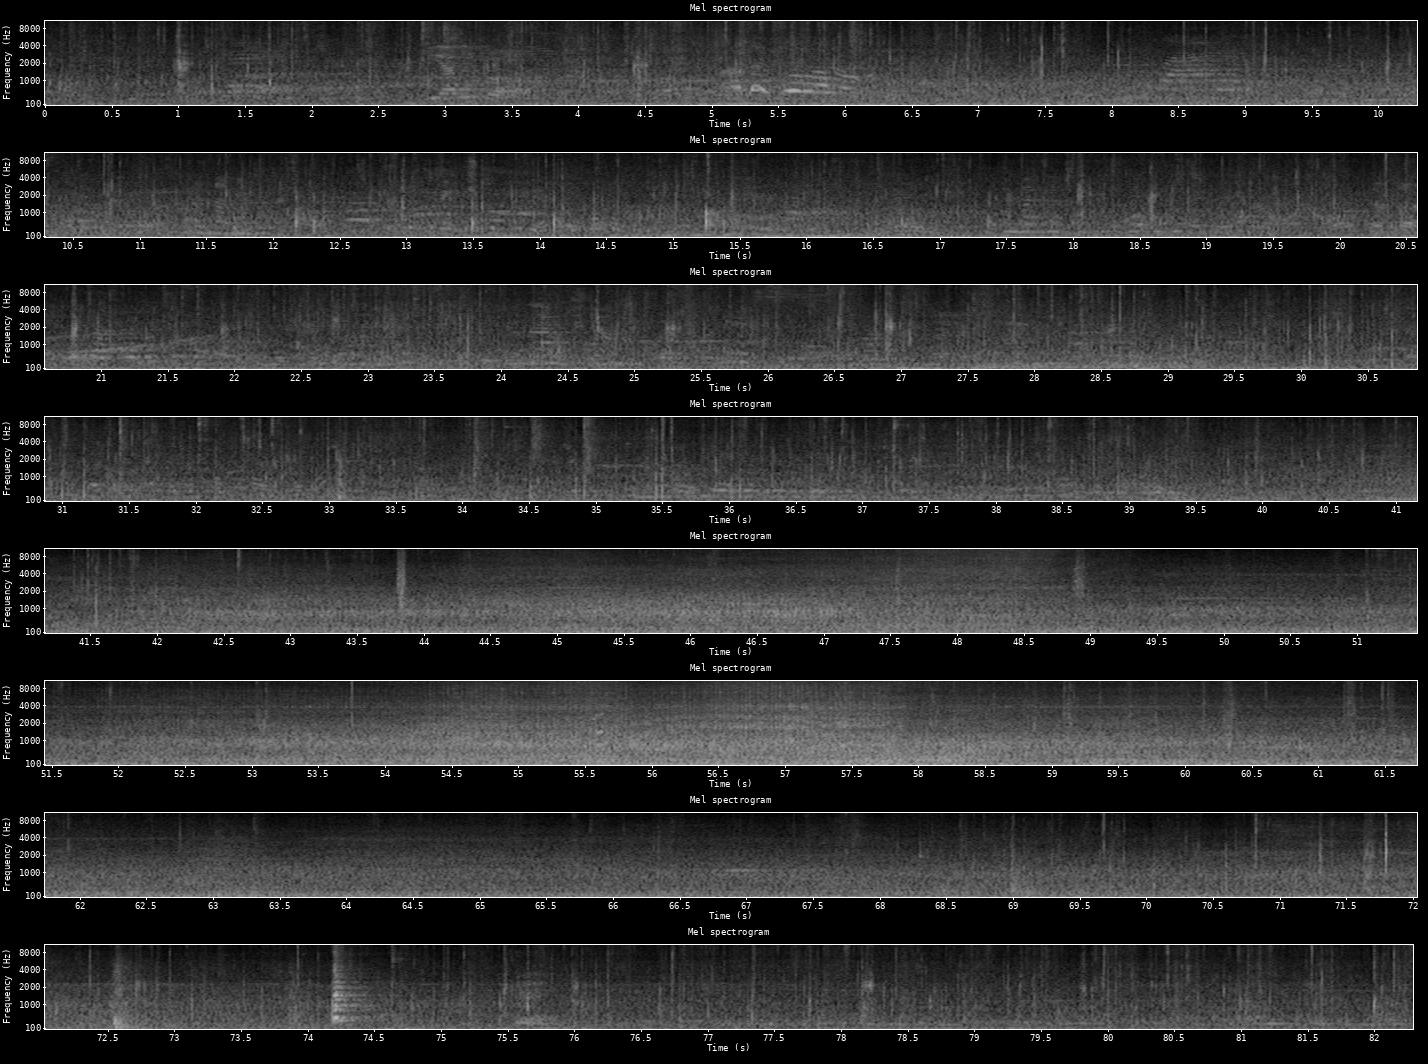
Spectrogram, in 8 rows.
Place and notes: Soundwalk along ul. Szpitalna, Kraków, 13.15 - 13.25
Kraków, Poland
